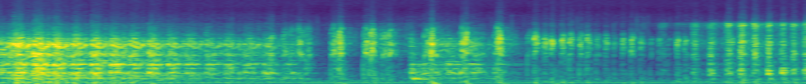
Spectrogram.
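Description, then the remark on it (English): A car motor flooded with too much gas grinds and cranks as Rochester tries to start it again, coughs through a few uneven sputters, then catches into a quick, steady chugging rhythm. No one speaks. “The motor is flooded. It's got too much gas.”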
